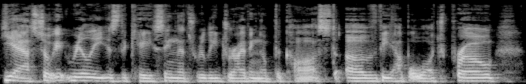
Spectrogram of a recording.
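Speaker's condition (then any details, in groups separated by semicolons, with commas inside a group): No condition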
